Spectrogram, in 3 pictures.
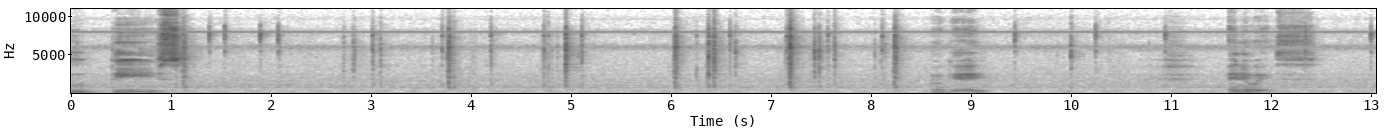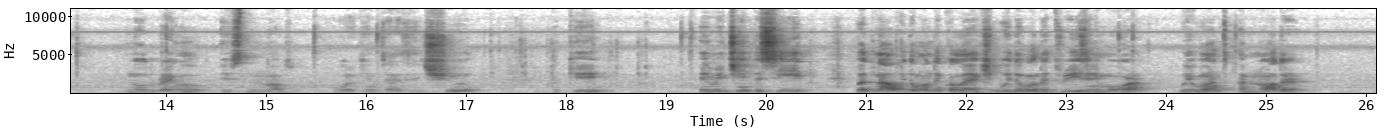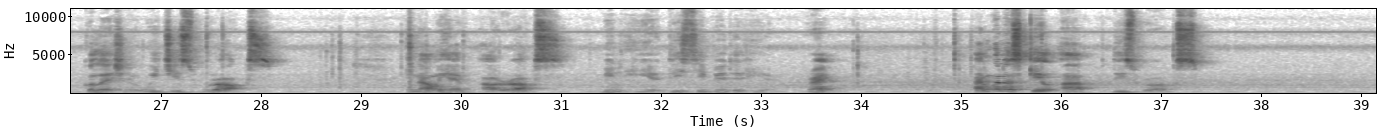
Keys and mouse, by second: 1.5 click, 2.0 click, 3.1 ctrl+shift+right click, 4.3 ctrl+alt+right click, 5.1-6.3 shift+right drag, 6.7 alt+shift+right click, 7.6 ctrl+shift+right click, 9.6 click, 11.1-12.5 drag, 13.2-14.2 drag, 14.9 click, 16.3 click, 17.3 middle click, 19.2 click, 21.1 middle click, 23.7 click, 24.6-28.0 drag, 29.1 shift+middle click, 29.8 middle click, 31.7-34.0 middle drag, 35.8-39.1 shift+drag.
